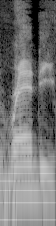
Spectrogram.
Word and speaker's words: Randy: It was Randy Fund. It wasn't a Oh, Phil, Pafund. F-U-N-D. but there was a F in there. Yeah. Randy Fund.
